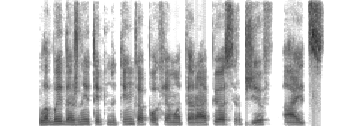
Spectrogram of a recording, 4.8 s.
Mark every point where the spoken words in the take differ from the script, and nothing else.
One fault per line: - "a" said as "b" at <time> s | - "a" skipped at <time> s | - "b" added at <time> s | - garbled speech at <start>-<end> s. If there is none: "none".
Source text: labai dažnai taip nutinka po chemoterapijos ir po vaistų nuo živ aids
- "po vaistų nuo" skipped at 3.2 s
